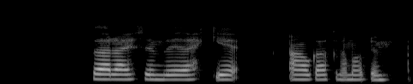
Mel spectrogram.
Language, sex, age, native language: Icelandic, female, 11, Icelandic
